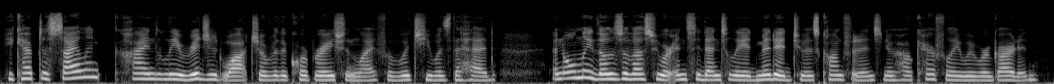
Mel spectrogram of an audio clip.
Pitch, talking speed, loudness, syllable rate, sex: 220 Hz, 200 wpm, -19 LUFS, 6.1 syllables/s, female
